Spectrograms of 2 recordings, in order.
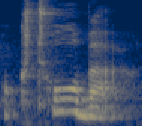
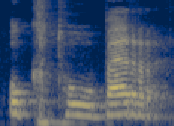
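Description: First: The final R sound is dropped. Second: The final R sound is pronounced. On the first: This is the Standard German way. "The Germans don't really pronounce the R at the end in this case, like Oktober" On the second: This is the Swiss German way. "We say Oktober. I pronounce the R in the end"

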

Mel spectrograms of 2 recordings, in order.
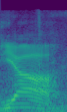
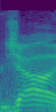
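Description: First: The name starts with a Y sound. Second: The name starts with a J sound. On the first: The speaker calls it right. "it's Yah" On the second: The speaker calls it wrong. "It's not Jah"

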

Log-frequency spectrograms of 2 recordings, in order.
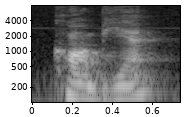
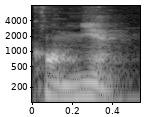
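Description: First: The B sound is pronounced in the word. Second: The B sound is left out of the word. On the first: "it's got a B in it" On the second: "sometimes the B is not pronounced in certain regions"

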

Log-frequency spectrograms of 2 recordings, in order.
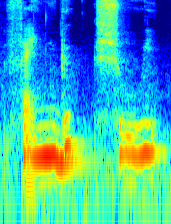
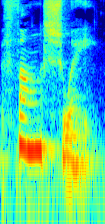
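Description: First: The term is read the way it is spelled. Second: The term is said in its native pronunciation. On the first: "Feng Shui è scritto" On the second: "la pronuncia è"

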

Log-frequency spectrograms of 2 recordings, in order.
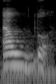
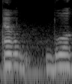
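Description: First: There is no pause, with pressure on the sound. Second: There is a pause before the second part. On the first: The speaker calls it right. "यहाँ पॉज नहीं देना, यहाँ हमने स्ट्रेस देना है इसे" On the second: The speaker calls it wrong. "Usually लोग यहाँ पॉज दे देते हैं"

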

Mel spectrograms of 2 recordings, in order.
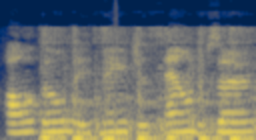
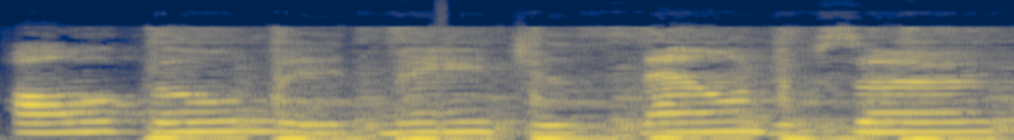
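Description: First: It is said too fast. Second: It is said too slowly.

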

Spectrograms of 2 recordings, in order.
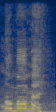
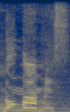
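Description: First: The final s is weakened or dropped. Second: The final s is pronounced clearly. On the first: The speaker calls it wrong. "si lo pronuncias como sudamericano" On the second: The speaker calls it right. "Primero tienes que pronunciar la S"

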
